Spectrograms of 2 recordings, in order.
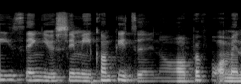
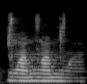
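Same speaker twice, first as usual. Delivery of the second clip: quick playful "mwah" kisses; blown kisses; 3 dB quieter than usual. Pretend. Guest making up to teased Bajans, playful kiss noises. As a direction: smack out three little mock kisses.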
